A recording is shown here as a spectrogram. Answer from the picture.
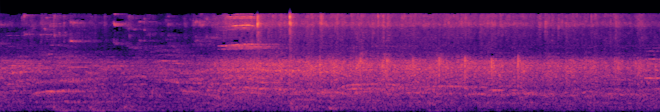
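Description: Basketball game noise in a large gym: a basketball bouncing on the hardwood under the chatter of the crowd. The noise swells a little about three seconds in.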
